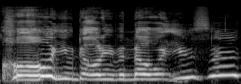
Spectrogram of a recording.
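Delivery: giddy, very high and loud excitement. Reacting to what another speaker just said, giddy. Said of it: "You're so giddy right now".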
